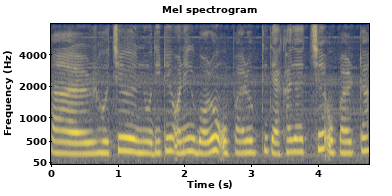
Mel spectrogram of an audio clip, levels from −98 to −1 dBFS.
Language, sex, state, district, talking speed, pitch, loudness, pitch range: Bengali, female, West Bengal, Dakshin Dinajpur, 140 wpm, 255 Hz, -15 LUFS, 245-275 Hz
